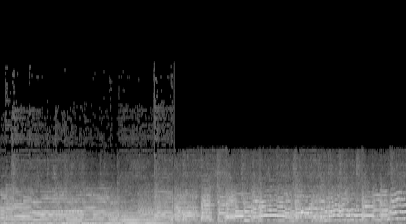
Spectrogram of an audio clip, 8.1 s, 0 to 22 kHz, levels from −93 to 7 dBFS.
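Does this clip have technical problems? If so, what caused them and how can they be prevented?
Yes. At 3.46 s, after a 20 ms gap, the sound turns duller, likely from an input switched to a poorer device. A spectrogram shows everything above 7.6 kHz cut off and a faint new noise floor, while the waveform's level holds steady. Locking the input device prevents this.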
